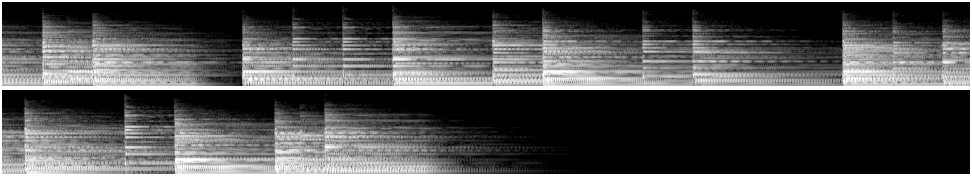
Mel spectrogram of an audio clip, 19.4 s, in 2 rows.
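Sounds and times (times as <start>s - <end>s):
piano: 0.0s - 15.1s.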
